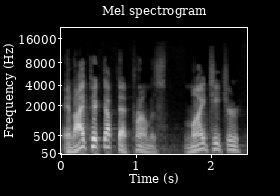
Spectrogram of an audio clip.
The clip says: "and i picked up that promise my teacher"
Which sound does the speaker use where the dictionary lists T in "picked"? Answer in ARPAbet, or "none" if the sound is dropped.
T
